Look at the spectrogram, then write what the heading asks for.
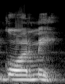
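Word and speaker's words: gourmet: संजीव कपूर जानते हैं, शेफ हैं हमारे, बहुत ही फेमस इंडिया के शेफ हैं, तो वो है बेसिकली गॉर्मे, टी साइलेंट होता है यहाँ पे, ठीक है।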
